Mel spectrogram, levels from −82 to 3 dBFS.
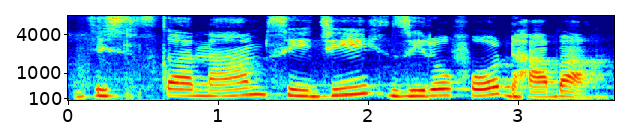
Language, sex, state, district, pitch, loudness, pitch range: Hindi, female, Chhattisgarh, Raipur, 210 Hz, -12 LUFS, 195-225 Hz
